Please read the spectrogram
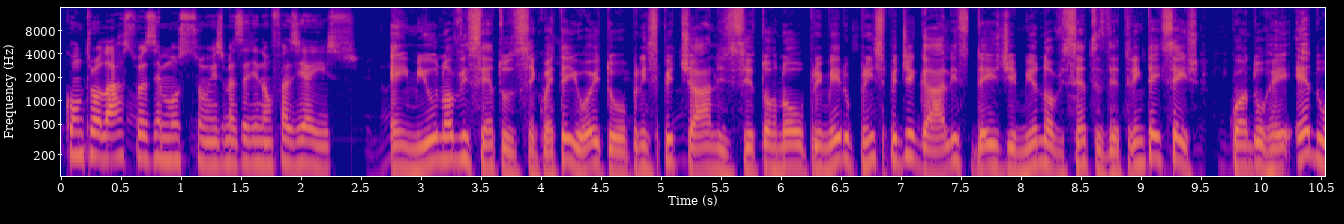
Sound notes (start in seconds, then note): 2.3 voiceover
